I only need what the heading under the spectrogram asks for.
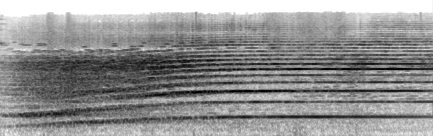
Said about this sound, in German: Sie sucht etwas auf YouTube. So klingt ein Luftalarm bei uns zu Hause, sagt die Schülerin und hält ihr Handy hoch.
